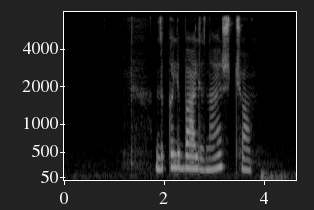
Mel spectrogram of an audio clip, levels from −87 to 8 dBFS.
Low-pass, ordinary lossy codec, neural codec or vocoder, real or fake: 7.2 kHz; none; none; real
